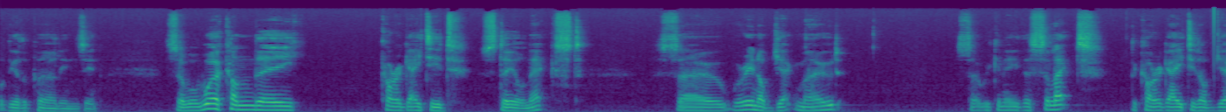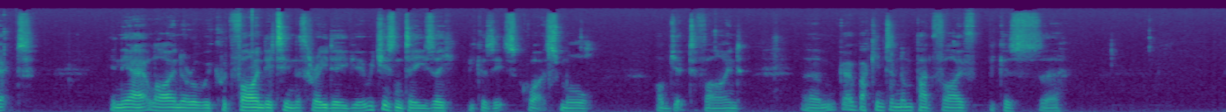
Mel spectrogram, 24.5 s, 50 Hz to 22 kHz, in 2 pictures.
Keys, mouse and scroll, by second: 0.6-1.5 shift+middle drag, 2.0 scroll up 4, 7.4-7.8 scroll down 2, 7.8 middle click, 8.7-10.5 scroll down 3, 12.0 click, 17.8-19.2 shift+middle drag, 20.9 KP_5, 22.2-22.8 scroll up 5, 23.5 shift+middle click.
